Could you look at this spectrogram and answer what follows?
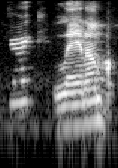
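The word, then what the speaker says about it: Lanham: if it wasn't for Lam l a n h a m H is silent in my last name it's Italian and if wasn't here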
